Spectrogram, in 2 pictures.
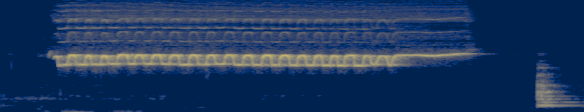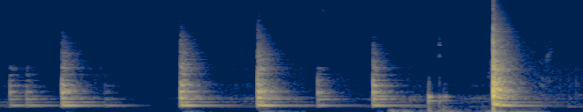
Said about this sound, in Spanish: Amiga, ¿puedes tocar un poco ahí el flautín? El clarinete. El... clarinete, ¿puedes tocar un poco el, clarinete? el, el clarinete?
